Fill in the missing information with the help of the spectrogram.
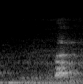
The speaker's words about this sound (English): They have dogs, they're mutts here in Asia, in Thailand, and they all look like Asian mutts. It's fascinating. They're all nice though. They're very nice. Anyways, you've got a lot of dogs here, and that's what you're hearing.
